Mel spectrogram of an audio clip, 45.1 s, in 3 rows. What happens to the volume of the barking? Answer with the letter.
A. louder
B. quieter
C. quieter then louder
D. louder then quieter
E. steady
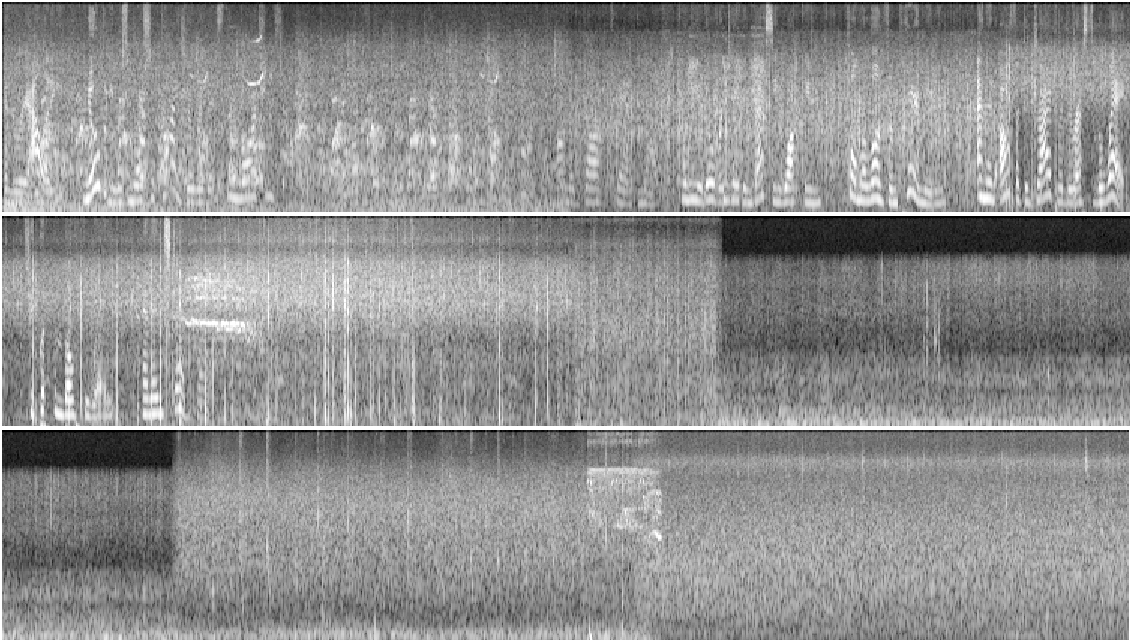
E.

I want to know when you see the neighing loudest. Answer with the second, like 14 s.
18 s.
